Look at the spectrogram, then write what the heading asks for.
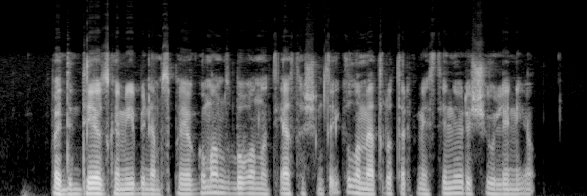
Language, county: Lithuanian, Telšiai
